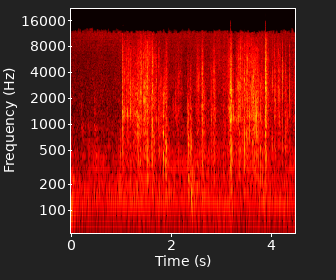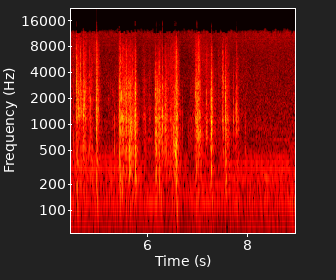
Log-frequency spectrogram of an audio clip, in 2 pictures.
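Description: Papers rustle and crinkle as they are shuffled by hand.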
